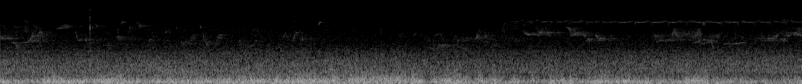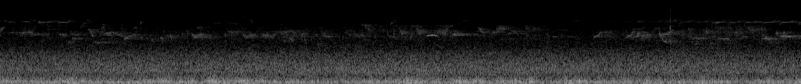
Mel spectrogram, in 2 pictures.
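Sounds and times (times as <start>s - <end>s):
small songbirds chirping: 0.0s - 16.0s.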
